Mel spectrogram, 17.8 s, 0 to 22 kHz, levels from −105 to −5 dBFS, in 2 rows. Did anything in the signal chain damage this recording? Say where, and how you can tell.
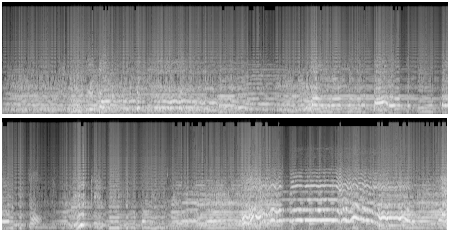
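Yes: interleaved audio read as planar throughout, a sample-format conversion fault; dull, robotic sound buzzes near 375 Hz, fitting 128-sample blocks, showing as spectrogram striping every 2.67 ms.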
